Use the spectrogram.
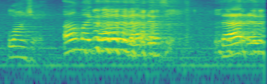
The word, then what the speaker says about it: Belanger: how to say it imagine you're a blonde with a j on the end state real fast blanche oh my god that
